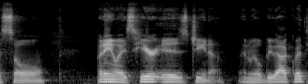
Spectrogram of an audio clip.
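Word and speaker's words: Njena: gift from omnia soul but anyways here is gina and we'll be back with you after the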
